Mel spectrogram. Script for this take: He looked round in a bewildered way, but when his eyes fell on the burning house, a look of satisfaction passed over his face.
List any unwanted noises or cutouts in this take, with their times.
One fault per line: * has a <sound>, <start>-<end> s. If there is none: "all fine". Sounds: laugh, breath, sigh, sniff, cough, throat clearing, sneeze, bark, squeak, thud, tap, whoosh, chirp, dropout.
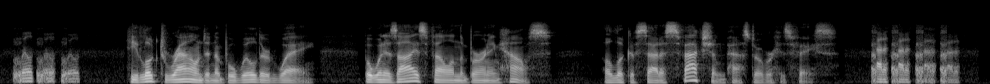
* has a laugh, 0.1-0.8 s
* has a laugh, 8.7-9.6 s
